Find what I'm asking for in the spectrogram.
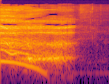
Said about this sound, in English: And then Captain Hornbolt sees something and gasps in astonishment.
